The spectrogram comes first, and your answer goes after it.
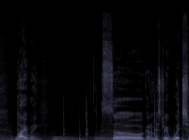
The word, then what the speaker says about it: Y-wing: I pronounced it Yu-wing. What a dork. Y-wing.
